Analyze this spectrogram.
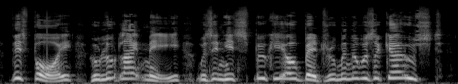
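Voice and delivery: put-on high, loud, eager child's voice; excited child. A narrator's reading. Child guessing grandma's ghost story aloud, excited.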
